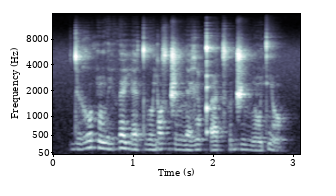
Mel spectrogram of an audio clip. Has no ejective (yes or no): no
